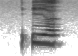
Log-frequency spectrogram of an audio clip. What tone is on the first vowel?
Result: low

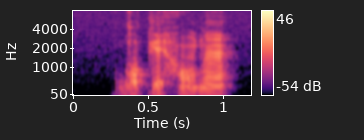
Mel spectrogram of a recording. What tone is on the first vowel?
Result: low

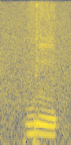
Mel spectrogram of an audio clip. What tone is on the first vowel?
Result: low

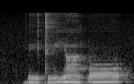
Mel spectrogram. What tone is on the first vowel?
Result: low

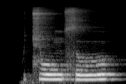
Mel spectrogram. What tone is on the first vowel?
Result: low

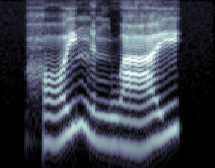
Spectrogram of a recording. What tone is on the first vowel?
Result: rising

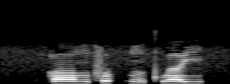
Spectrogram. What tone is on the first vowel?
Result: low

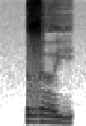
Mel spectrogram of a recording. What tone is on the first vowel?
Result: low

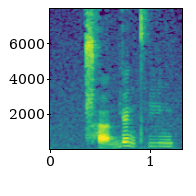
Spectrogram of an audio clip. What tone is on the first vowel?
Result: low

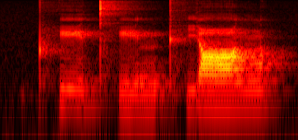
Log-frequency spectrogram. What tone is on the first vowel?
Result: falling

